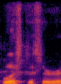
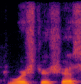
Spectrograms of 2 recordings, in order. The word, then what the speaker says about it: Worcestershire: Now, here's one that I love because you hear people say, instead of Worcestershire sauce, they say Worcestershire sauce. Like, no, it's Worcestershire. It's not Worcestershire.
